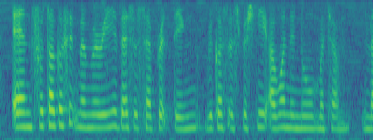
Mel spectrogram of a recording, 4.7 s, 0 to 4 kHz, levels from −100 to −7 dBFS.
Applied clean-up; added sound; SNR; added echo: none; none; none; none.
